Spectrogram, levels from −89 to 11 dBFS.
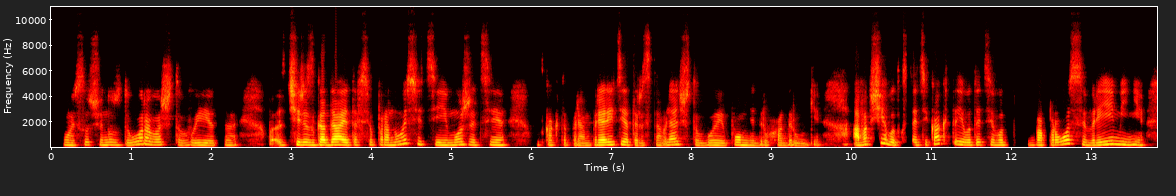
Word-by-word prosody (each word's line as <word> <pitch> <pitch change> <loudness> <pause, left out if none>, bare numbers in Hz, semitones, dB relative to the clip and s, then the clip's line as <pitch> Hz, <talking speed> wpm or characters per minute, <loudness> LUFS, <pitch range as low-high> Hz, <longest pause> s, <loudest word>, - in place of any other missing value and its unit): Ой, 195 -2 -2
слушай, 210 +1 -6
ну 205 +1 -2
здорово, 210 +4 -1
что 205 -3 -7
вы 185 0 -2
это 180 +2 -6 0.6
через 205 -2 +3
года 210 +1 +9
это 205 0 +4
всё 205 0 -7
проносите 225 +3 -2
и 190 - +1
можете 200 -1 -2 0.3
вот 205 -2 -18
как-то 185 0 -6
прям 175 -2 -5
приоритеты 205 +1 +4
расставлять, 185 +6 -2
чтобы 180 -4 -3
помнить 185 -1 -1
друг 185 +2 -8
о 180 - -2
друге. 175 -3 -7 0.4
А - - +7
вообще 245 +8 +1
вот, 200 -7 0
кстати, 200 0 -7
как 275 +6 +1
ты 235 - -1
вот 200 0 -1
эти 210 0 -4
вот 195 -1 -1 0.2
вопросы 200 +8 +1
времени, 215 +1 0
200 Hz, 150 wpm, -23 LUFS, 190-215 Hz, 0.6 s, года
